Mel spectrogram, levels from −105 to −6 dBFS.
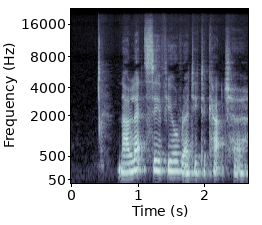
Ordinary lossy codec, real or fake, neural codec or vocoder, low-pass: none; real; none; 19.8 kHz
